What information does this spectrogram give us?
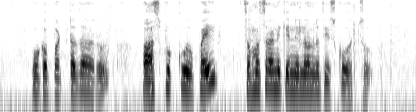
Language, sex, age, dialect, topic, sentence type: Telugu, male, 25-30, Southern, banking, question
